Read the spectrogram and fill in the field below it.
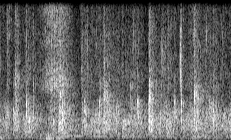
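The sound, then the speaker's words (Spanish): A crowd applauds for the Lord, many hands clapping steadily in a dense, bright wash of sound that holds at an even, moderately loud level throughout, with no voices standing out. “Un aplauso al Señor.”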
